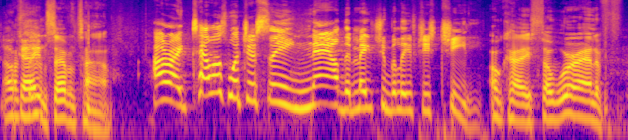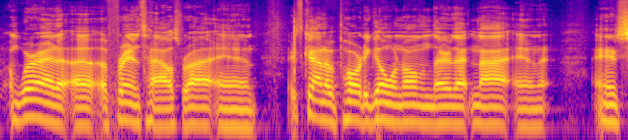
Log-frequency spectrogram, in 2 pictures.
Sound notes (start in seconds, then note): none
